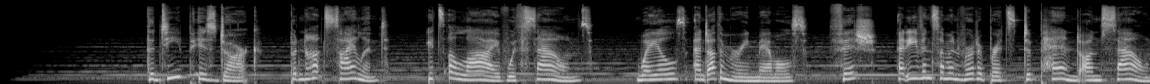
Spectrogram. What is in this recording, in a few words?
Narr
